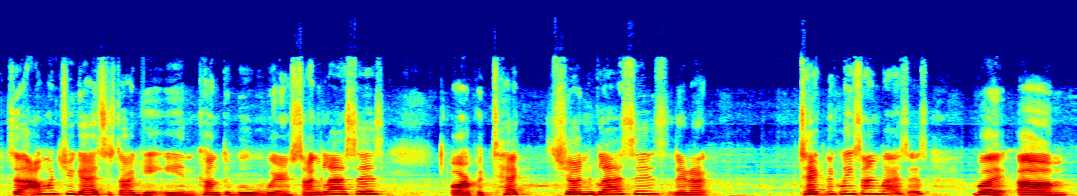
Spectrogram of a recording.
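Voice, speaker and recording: A chatty woman in her thirties, from New York, talks straight to her viewers on a home livestream, giving advice in a loose, rambling way. Her voice sits a little high, with a faint hum of room noise behind it. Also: a bit bright, poor audio. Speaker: livestream host. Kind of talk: casual livestream chat.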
